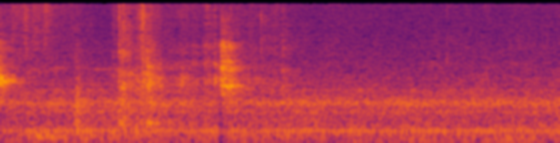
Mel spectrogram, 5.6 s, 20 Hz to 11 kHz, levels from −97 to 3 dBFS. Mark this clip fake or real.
real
